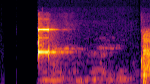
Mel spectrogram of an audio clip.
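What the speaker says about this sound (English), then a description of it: "You'll hear my phone." A phone chimes to alert an incoming money transfer: a single bright two-tone ding that rings out and fades, followed by a short burst of speech at the end.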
